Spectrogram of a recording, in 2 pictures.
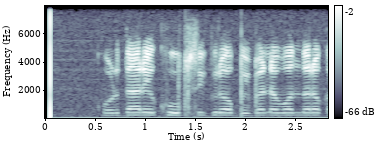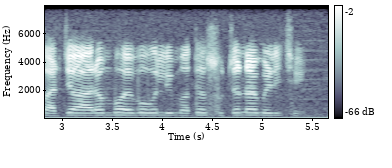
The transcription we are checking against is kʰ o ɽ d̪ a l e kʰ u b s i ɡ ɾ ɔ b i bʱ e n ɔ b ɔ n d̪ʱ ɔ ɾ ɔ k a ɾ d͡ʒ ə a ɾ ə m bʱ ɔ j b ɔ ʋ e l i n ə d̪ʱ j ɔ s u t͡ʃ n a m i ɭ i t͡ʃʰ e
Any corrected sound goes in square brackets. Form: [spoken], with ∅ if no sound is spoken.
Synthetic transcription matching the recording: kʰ o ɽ d̪ a [ɾ] e kʰ u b s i ɡ ɾ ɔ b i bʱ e n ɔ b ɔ n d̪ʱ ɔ ɾ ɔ k a ɾ d͡ʒ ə a ɾ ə m bʱ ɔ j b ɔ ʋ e l i [m] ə d̪ʱ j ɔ s u t͡ʃ n a m i ɭ i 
